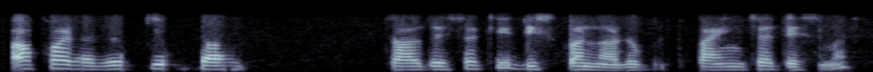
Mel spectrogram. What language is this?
Nepali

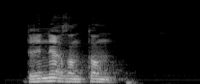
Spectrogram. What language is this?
Breton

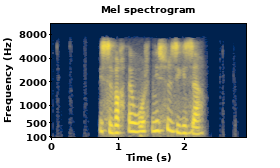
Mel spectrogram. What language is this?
Kabyle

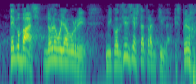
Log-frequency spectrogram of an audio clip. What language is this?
Spanish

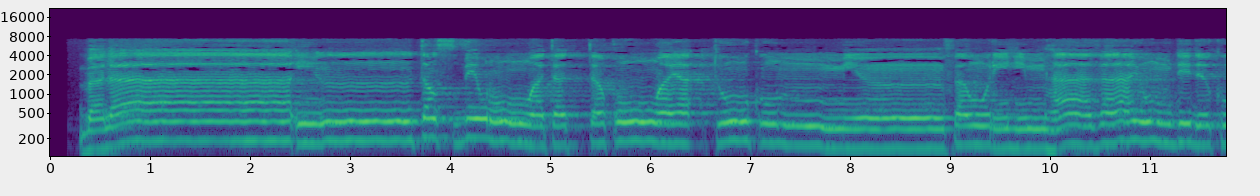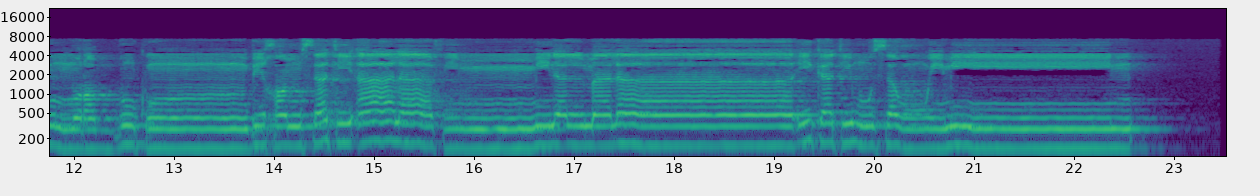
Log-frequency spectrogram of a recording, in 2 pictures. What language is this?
Arabic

